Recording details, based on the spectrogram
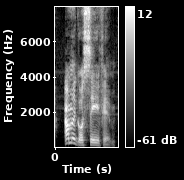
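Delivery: ordinary talk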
